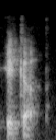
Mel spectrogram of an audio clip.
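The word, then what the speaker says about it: hiccough: sometimes hear it spelled hiccup uh it looks like hit cough but it's pronounced hiccup and uh also you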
